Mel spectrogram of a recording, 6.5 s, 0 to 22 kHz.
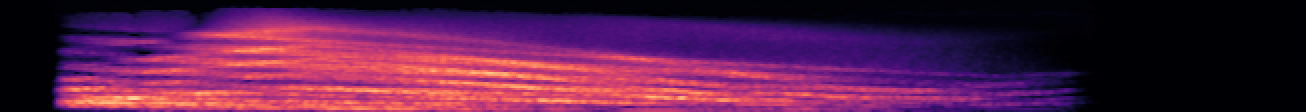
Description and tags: Powering down your futuristic vehicle... or robot? I dunno. This one has more mid range and is a balance of ver.1 and ver.2.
